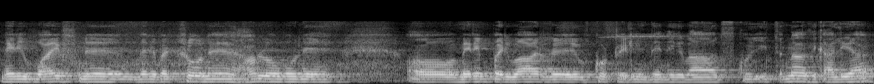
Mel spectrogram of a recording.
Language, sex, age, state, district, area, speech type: Hindi, male, 60+, Uttar Pradesh, Hardoi, rural, spontaneous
